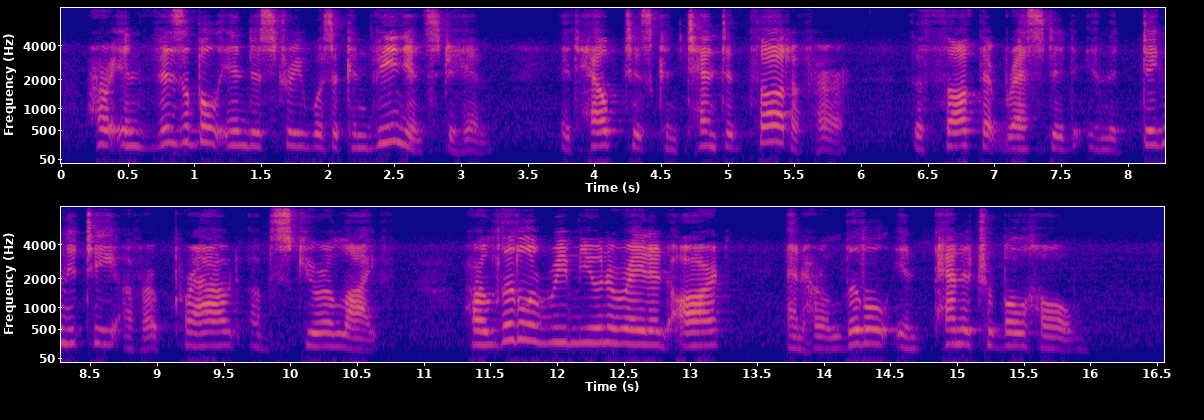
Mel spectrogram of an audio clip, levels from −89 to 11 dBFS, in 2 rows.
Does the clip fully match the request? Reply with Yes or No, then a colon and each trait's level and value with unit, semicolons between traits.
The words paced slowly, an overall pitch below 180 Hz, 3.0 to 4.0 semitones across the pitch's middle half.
No: slow, 130 wpm; high, 230 Hz; average, 3.6 semitones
